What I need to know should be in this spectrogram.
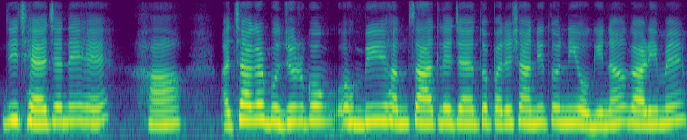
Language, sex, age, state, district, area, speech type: Hindi, female, 30-45, Rajasthan, Jaipur, urban, spontaneous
